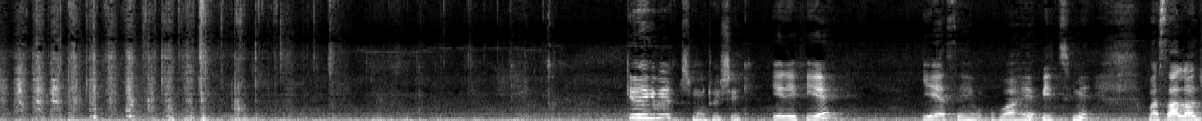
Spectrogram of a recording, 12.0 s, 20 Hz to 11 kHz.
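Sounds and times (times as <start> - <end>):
knife sawing on chopping board: 0.0 - 2.2.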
